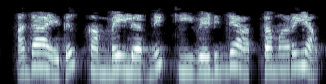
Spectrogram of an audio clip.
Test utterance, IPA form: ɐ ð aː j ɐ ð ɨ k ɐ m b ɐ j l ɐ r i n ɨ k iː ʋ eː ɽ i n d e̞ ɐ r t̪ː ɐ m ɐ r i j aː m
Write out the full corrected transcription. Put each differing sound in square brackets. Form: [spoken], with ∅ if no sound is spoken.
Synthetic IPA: ɐ ð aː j ɐ ð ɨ k ɐ m b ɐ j l ɐ r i n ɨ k iː ʋ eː ɽ i n d e̞ ɐ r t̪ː ɐ m ɐ r i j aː m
